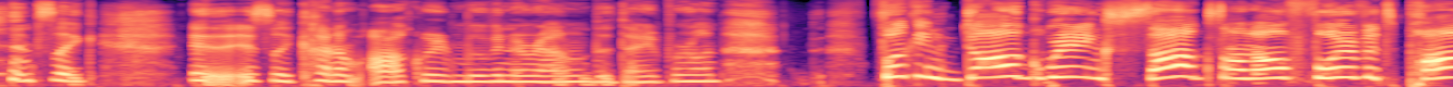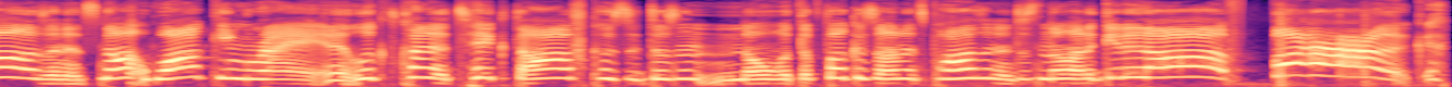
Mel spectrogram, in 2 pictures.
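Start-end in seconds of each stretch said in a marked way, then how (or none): 4.4-14.5 loud, raised-pitch yelling tirade; ranting shout ending in a burst; mock angry rant. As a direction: yell an absurd description as if furious. Resumes mad rant, absurd images.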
